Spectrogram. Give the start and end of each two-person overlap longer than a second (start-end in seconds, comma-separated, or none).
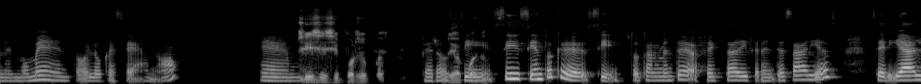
none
